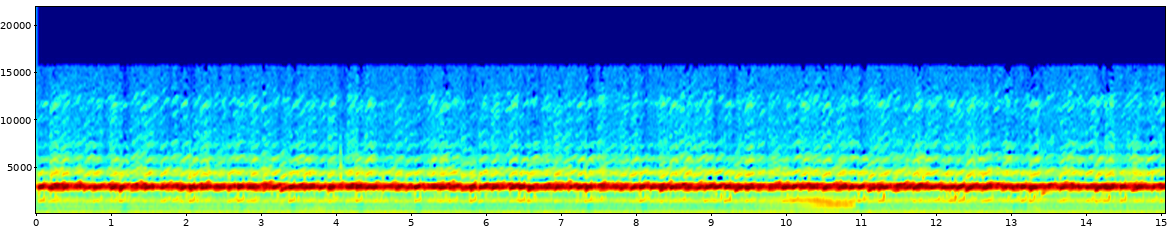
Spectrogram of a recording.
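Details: Early-spring nighttime frog pond full of spring peepers, their countless shrill, high-pitched peeps merging into a steady ringing chorus. A faint low hum runs underneath, and a brief lower raspy burst appears around ten seconds.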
